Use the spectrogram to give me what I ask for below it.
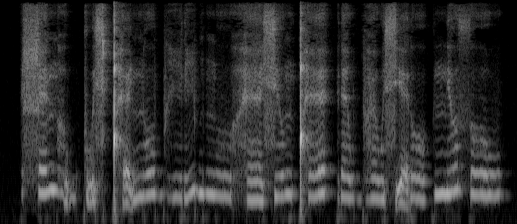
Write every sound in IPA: ɬɛŋ ɦṵbkṵsʲǃʰɛ̰ ɲobʱi ɾib ŋu hɛ sʲoŋǃʰɛ | ɾɛwbʱœwsʲɛ̰ɾo | nʲo θow

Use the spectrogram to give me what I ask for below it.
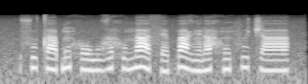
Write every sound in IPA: su˨ta˨ ɓũ˧hoː˨wu˨ɣə˦ hu˨naː˦˨ sɛ˨ pa˦˨ɣɛ̃˨ɾa˧ hũ˧ fɨ˦t͡ʃaː˧

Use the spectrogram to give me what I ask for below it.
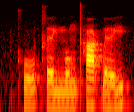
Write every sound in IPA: t̪ʰuː˨˥t̪ʰe˨jn̪ʊ˨ŋt̪ʰaː˧k̚ le˨˥j

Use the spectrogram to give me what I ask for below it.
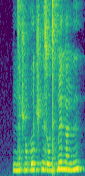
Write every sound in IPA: ndɛ̃ʃõhɤ t͡ʃʰɨzodɨɓɛ̃ ɡãŋɨ

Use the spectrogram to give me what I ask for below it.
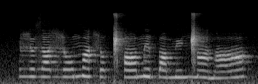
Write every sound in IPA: ɮɵzɑɮomɑ̃ ɬoǁʰɑmẽ pɑmy ŋ͡ǁɑ̃dɑ̃

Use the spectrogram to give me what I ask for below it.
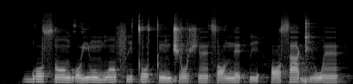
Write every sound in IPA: ɡ͡bo˦ sɔ̃˦ɡo˧ jũ˧bɔ̃˦ fi˧to˧ tĩ˨d͡ʒo˨ ʃɛ̃˨sɔ˨ne˧k͡pi˨ hɔ˨˦sa˦˨ ɡi˧ wɛ̃˧

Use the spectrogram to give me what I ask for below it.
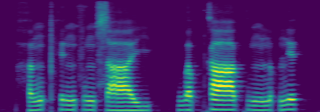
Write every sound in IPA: hɐ˨˥ŋpʰɪ˧ŋfʊ˧ŋ saː˧j | wɐ˨˥p̚kaː˧kʷɪ˨ŋn̪ɐ˧p̚ n̪ɪ˥k̚

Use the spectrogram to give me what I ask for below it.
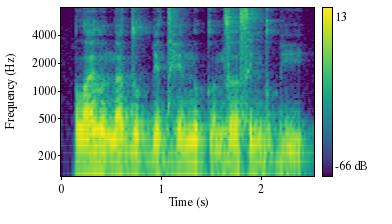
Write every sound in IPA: lˠɛlu nɐ duɡ͡bedʱe nuko nzɤsiŋɡu ɓi

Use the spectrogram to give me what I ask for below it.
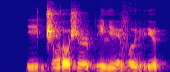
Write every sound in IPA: i˩˧˩d͡ʒɔ˧ ɾɔ˧˩ʃə˞˧˩pi˥˨lʲɛ˩˧˩ vɤ˥˨rʲə˧

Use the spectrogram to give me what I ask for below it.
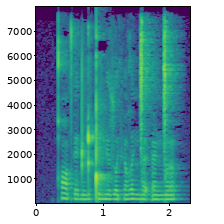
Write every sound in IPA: qʰɔ̃t̪ʰedə̃ ɖəǃimʲozo fʲə̃ʁiŋ͡ǀɛ ʔɛ̃ ŋ͡ǀə̃

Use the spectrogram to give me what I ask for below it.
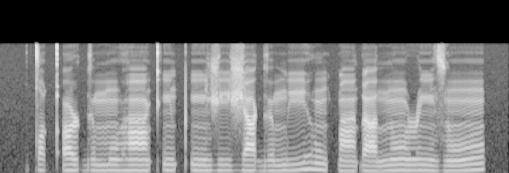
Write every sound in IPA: tˤɘqʼə˞ɡɘ mõɦãkʼĩ pʼĩʒi ʒaɡɘmiɦũ k͡pãɗanõɹĩ zõ

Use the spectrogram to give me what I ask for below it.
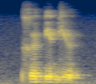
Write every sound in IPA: xʉpʲabʲʉ

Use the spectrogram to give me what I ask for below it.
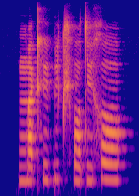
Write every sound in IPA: ŋ͡makʰyɓyt͡ʃʰɔ tyxɔ

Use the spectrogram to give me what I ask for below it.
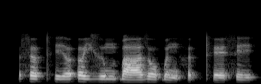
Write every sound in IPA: səː˧t̪ʰi˨˦ə̯ʔə˧jɣɨ˧m ɓaː˨˦zo˧ɓə˧˩n hə˦˥t̚ t̪ʰe˨˦si˧

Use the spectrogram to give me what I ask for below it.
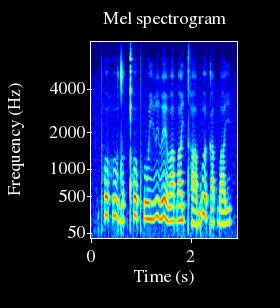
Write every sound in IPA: pʰo˥˨huː˥˨do˧˥t̚ pʰo˥˨pʰuː˧j ʋi˥˨ʋeː˥˨ ʋa˧ba˧j t̪ʰa˩bu˥˨ə̯ ka˧˥t̚ba˧˥j

